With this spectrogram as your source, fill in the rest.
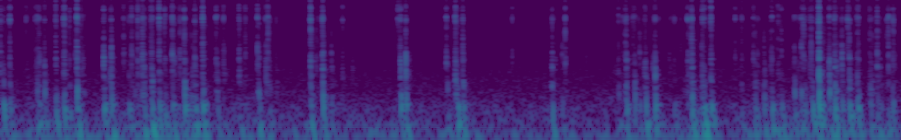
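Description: Long acrylic nails and fingertips tap the plastic keys of a black ThinkPad laptop keyboard resting on a yellow blanket. Quick, soft, bright clicks come in rapid typing bursts, with quieter sparse taps in the middle stretch. The typing then picks back up into dense clatter.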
